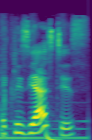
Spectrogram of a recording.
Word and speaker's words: Ecclesiastes: So Ecclesiastes it is. Ecclesiastes, yes, that's how it's pronounced.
